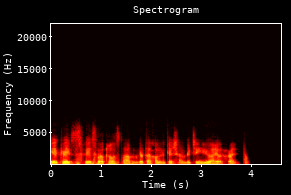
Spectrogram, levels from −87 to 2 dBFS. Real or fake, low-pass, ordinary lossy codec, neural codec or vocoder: fake; none; none; codec, 16 kHz, 1 kbps, FreqCodec, smaller model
